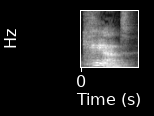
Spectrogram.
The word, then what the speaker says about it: can't: sing they can't dance so the pronunciation of can't does have that ah sound in there can't can can't all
